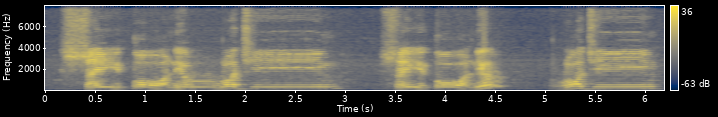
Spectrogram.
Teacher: यहाँ पर क्या होगा, इदगाम ताम बिला गुन्ना होगा, उसे हम बगैर गुन्ना के पढ़ेंगे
